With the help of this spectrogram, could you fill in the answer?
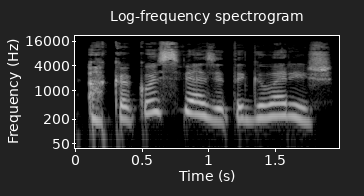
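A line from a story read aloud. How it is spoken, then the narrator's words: Mocking loud laughter. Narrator (Russian): Издевательски рассмеялся в голос повелитель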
